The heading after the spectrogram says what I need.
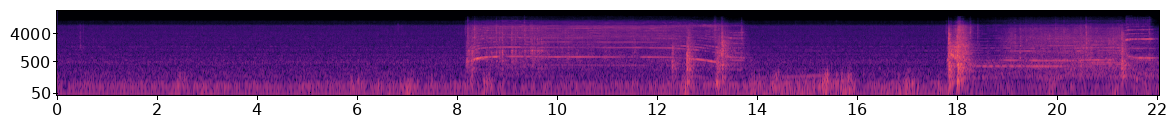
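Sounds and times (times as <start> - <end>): truck engine idling: 0.0 - 22.0
plow clunks: 8.2 - 13.8, 17.8 - 22.0
hydraulic pump motor whining: 8.2 - 13.9, 17.8 - 22.0.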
